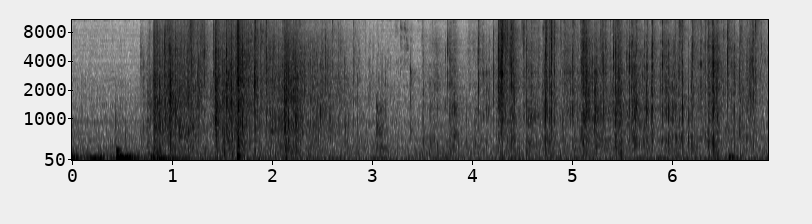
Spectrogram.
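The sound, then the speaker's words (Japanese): Crinkling plastic as an instant champon noodle package is torn open: a continuous, fairly quiet rustle with sharper crackles scattered through it. “じゃあちょっと早速開封していきましょうか開封の儀”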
